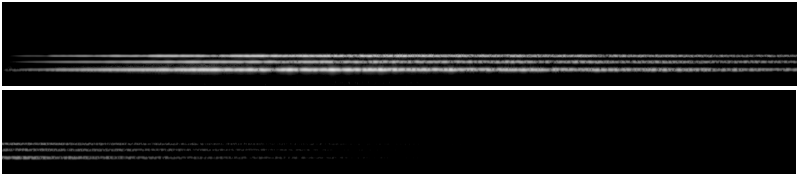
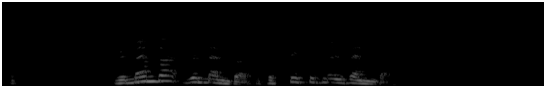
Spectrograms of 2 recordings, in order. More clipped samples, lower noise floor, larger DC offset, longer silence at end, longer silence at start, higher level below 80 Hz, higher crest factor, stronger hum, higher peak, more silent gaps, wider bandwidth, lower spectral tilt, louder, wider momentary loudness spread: neither; about the same, -89 dBFS vs under -90 dBFS; neither; first, 7.5 s vs 1.5 s; first, 0.45 s vs 0.1 s; about the same, under -90 dBFS vs under -90 dBFS; about the same, 18 dB vs 16 dB; neither; first, -6 dBFS vs -38 dBFS; second, none vs 0.18-1.12 s; second, 1.7 kHz vs 3.8 kHz; second, -1.5 dB/octave vs -6.5 dB/octave; first, -18 LUFS vs -52 LUFS; first, 22 LU vs 11 LU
